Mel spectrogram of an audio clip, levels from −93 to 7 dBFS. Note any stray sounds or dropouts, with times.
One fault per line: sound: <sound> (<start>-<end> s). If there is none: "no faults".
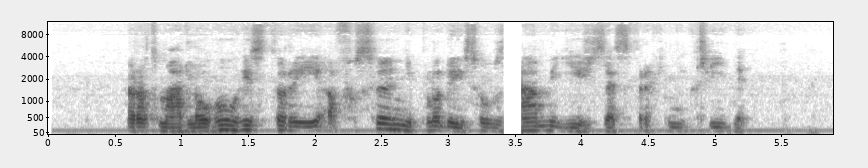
sound: dropout (3.4-3.6 s)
